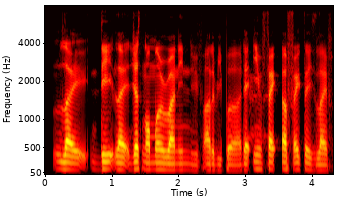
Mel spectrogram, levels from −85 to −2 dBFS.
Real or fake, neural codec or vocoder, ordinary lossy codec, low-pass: real; none; none; 7.2 kHz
